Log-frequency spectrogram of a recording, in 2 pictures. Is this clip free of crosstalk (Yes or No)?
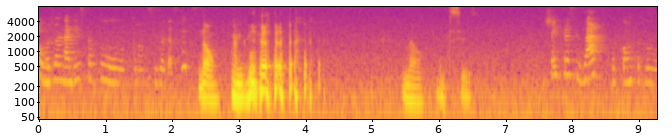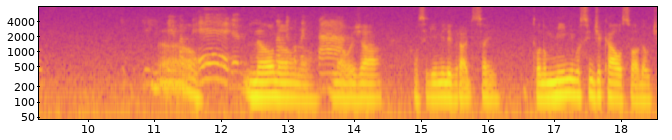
No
